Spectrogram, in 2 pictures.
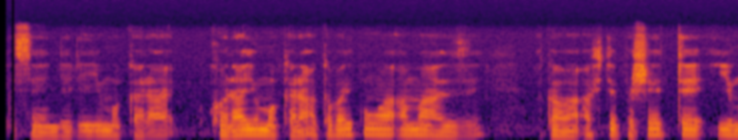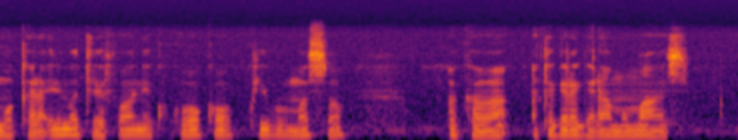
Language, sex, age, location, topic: Kinyarwanda, male, 18-24, Huye, health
